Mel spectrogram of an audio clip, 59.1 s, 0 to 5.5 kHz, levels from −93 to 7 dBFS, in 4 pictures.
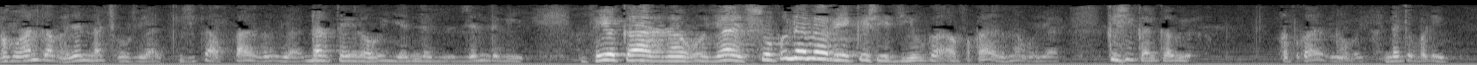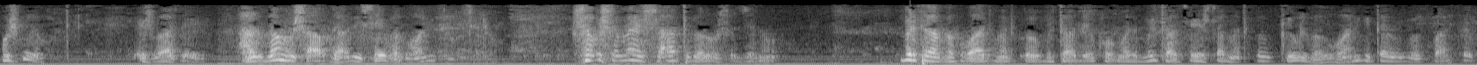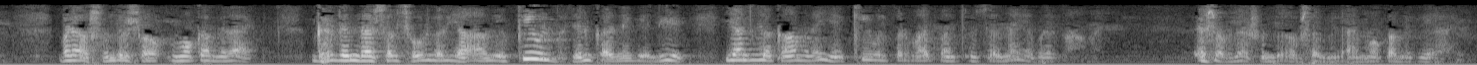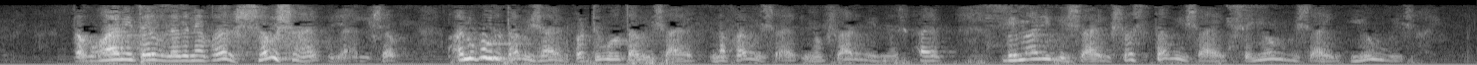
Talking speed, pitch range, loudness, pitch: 135 wpm, 180-235 Hz, -20 LUFS, 200 Hz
